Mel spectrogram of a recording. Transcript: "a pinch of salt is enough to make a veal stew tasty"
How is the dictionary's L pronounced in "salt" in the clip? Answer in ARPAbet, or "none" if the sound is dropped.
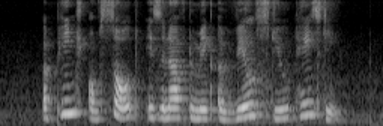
L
